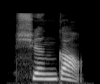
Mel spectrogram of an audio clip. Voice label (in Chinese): "宣告", Chinese; xuān gào; to declare; to proclaim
